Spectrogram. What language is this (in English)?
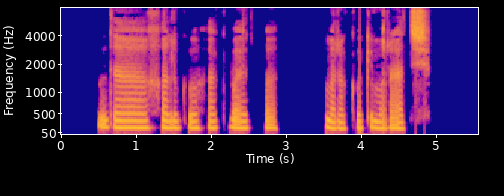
Pashto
